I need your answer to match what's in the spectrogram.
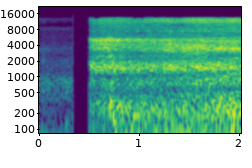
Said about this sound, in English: So, I hope you can hear this over the roar of the waves.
